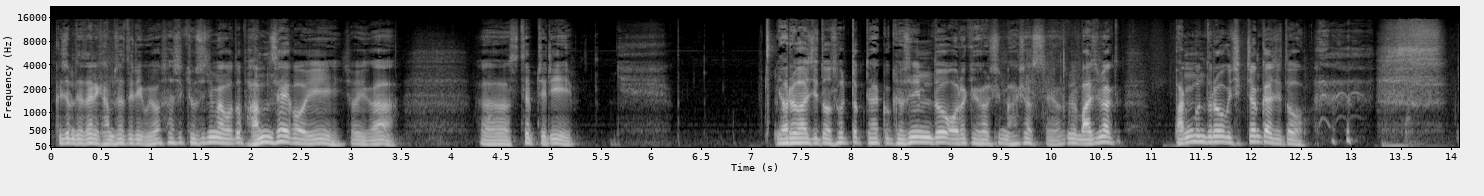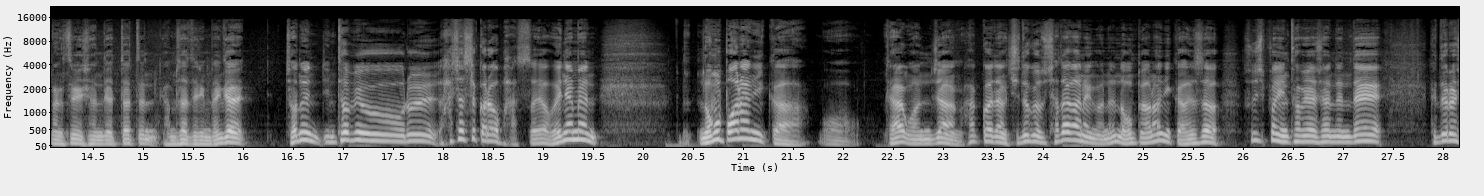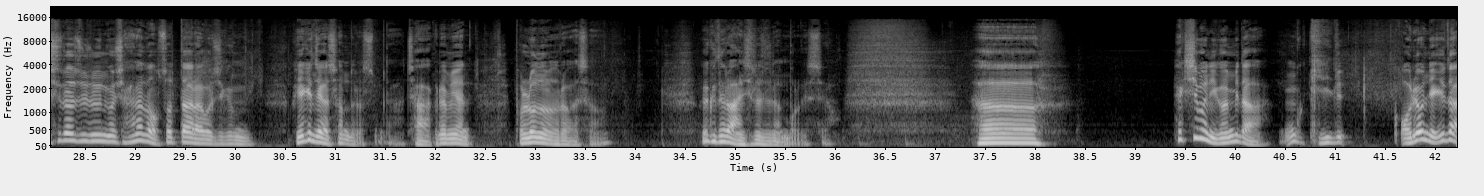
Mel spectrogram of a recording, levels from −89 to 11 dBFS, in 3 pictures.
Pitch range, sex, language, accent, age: 110-165 Hz, male, Korean, native, 30-49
